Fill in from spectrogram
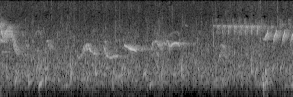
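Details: White-rumped shama song prepared as a training track for caged birds, with nature sounds and trickling water: varied slurred whistles rising and falling, then a fast high trill of repeated notes near the end.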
